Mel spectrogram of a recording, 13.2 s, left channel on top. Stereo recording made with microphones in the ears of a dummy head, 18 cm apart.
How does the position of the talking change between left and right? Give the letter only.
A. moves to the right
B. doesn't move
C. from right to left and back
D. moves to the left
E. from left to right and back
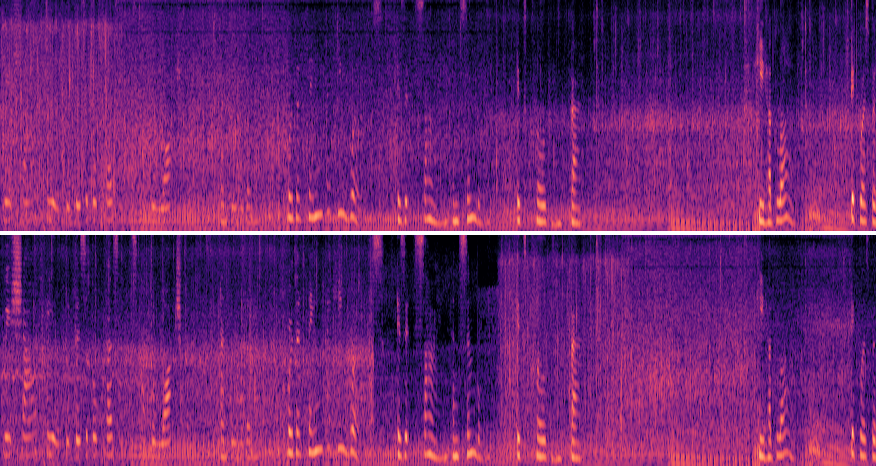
D.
